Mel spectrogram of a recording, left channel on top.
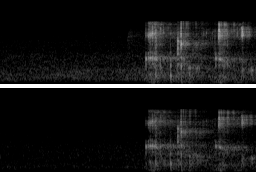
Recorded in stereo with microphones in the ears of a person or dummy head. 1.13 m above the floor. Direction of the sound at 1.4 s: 30° left (ahead or behind).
